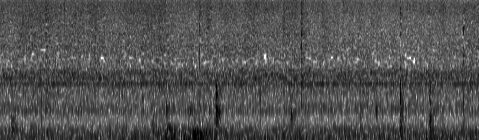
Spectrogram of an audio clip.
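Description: Sliced vegetables sizzling in oil in a nonstick pan as a spatula stirs them, with a few light clicks of the spatula against the pan.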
